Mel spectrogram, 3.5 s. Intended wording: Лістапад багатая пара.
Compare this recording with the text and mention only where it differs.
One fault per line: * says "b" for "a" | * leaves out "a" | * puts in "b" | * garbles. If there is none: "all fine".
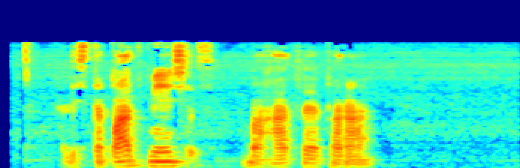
* puts in "месяц"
